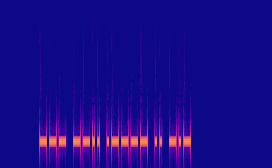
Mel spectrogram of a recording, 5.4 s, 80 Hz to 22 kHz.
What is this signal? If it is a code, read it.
Morse code, heard as a keyed tone, about 25 wpm, 700 Hz. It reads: OZ1IK
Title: DXCC-100 Call Signs - 5 Characters - Repeated 2x - 25wpm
